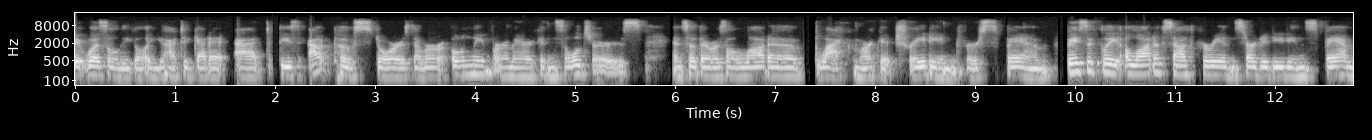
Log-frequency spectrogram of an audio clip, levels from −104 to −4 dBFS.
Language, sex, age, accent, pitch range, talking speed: English, female, 20-39, American, 145-170 Hz, 185 wpm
